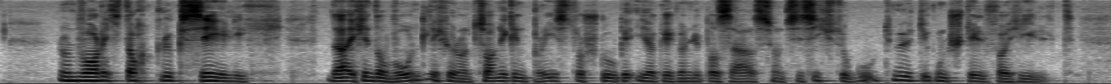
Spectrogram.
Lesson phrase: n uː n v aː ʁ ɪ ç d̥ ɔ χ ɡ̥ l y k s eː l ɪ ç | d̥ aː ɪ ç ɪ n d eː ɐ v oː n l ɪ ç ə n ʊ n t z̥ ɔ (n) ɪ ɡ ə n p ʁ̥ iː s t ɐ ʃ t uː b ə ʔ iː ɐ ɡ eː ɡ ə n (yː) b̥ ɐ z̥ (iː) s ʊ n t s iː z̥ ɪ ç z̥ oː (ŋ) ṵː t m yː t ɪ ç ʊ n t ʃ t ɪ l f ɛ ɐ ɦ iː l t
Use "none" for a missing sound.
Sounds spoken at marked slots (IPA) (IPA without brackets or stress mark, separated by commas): n, yː, aː, ɡ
